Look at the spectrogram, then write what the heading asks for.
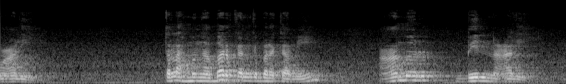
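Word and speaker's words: عمرو: telah mengabarkan kepada kami Amr Bin Ali jadi bacanya itu Amr bukan Umar Kenapa karena ada huruf wau setelah huruf ro kalau misalnya Umar bacanya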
